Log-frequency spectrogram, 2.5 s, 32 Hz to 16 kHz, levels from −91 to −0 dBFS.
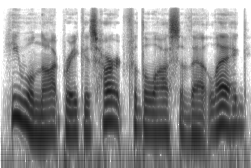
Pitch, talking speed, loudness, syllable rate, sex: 135 Hz, 285 wpm, -17 LUFS, 5.0 syllables/s, male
